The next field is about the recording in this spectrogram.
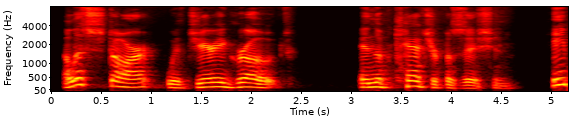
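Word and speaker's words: Grote: let me say that I've heard his name pronounced groy also but I always heard it was Gro so that's where I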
